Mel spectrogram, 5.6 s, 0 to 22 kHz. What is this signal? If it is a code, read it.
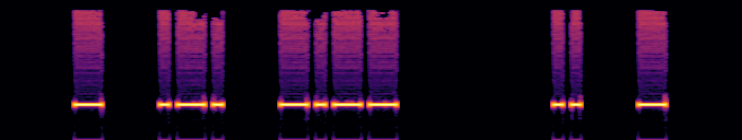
Morse code, heard as a keyed tone, about 18 wpm, spaced as for 12 wpm, 1000 Hz. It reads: TRY IT
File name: qotdfiles / 12wpm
